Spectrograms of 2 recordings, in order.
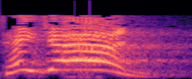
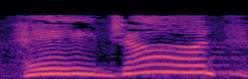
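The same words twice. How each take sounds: First: It is said loudly, like a shout. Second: It is said at a normal, soft volume. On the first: The speaker calls it right. "It's loud" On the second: The speaker calls it wrong. "It's not just like"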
